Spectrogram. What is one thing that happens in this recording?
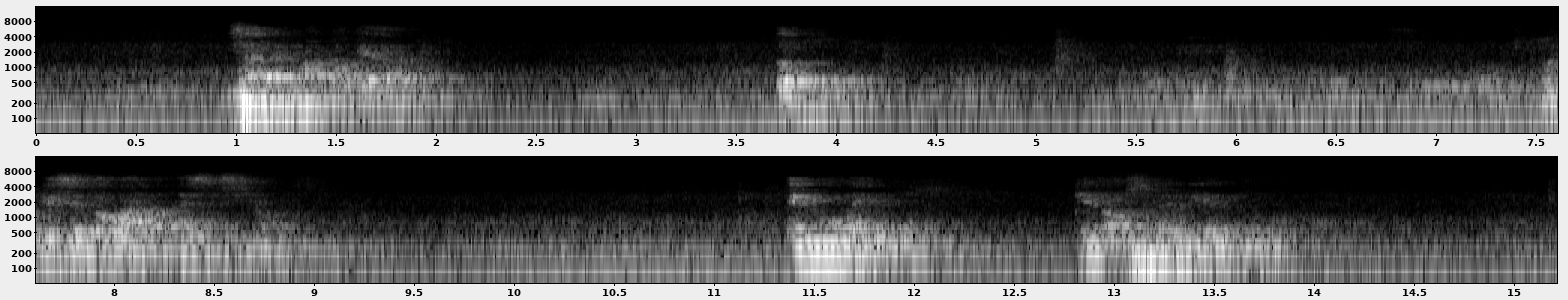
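A man preaches loudly into a microphone over loudspeakers in a large echoing hall, in bursts of speech.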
